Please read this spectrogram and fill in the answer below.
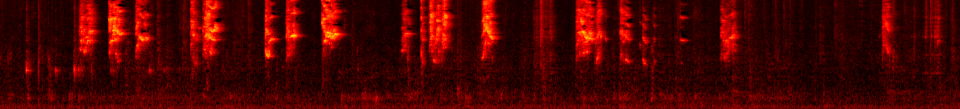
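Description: Young peach-faced lovebird giving short, scratchy, high-pitched chirps in an irregular series, with a gap of a second or two before one last chirp near the end.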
